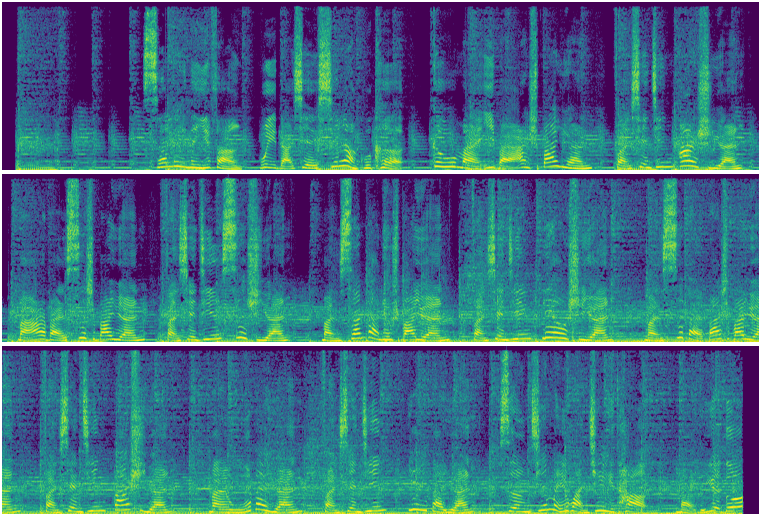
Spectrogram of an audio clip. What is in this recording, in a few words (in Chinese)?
广告 促销 激情; 三立内衣坊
